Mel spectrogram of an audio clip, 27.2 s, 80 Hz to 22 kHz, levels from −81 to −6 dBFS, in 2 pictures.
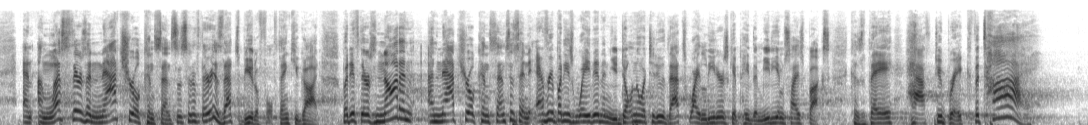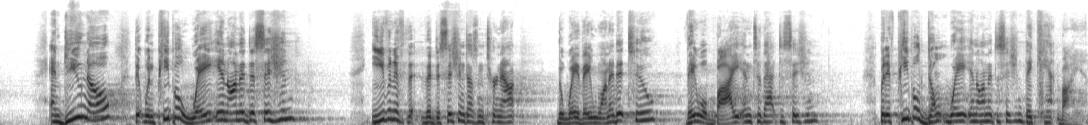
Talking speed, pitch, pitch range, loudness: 210 wpm, 200 Hz, 170-235 Hz, -21 LUFS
